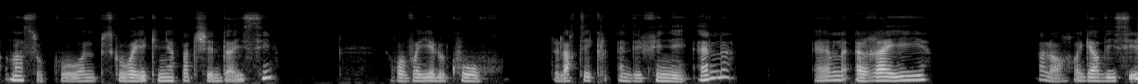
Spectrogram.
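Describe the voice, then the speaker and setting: Woman, teacher, patient, very slow, gravelly, repeats syllables. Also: fairly low pitch. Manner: patient, repeats syllables and words slowly for learners. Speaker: Arabic teacher. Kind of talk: slow spelled-out reading lesson.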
